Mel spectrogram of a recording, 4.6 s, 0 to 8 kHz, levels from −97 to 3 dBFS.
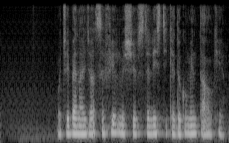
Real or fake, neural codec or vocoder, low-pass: fake; codec, 16 kHz, 0.4 kbps, LongCat-Audio-Codec; 7.2 kHz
